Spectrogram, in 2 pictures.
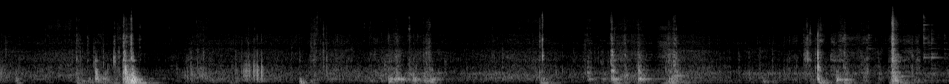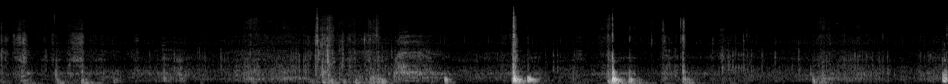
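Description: Split firewood logs being handled and stacked by hand: irregular wooden knocks and clatter, with one loud knock about a second in and two more near the end.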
